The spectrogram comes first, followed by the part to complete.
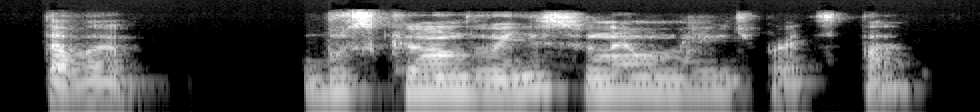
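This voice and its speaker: A woman speaks at a moderate pace. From interior of São Paulo state, Brazil. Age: 50s. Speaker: course student testimonial. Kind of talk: testimony. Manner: hesitant with repetitions. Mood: cheerful, smiling. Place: home room. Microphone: webcam.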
